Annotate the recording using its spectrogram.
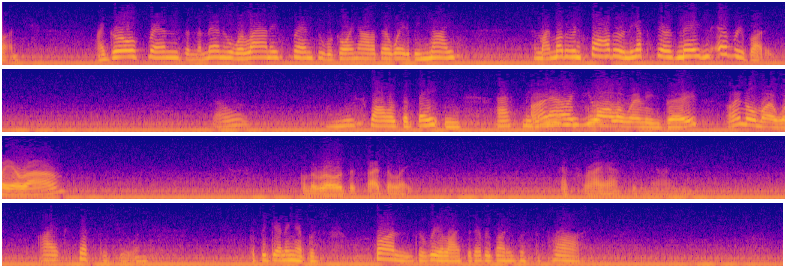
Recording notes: Whispering Streets - 1957 Jilted AFRS (Poor Sound).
